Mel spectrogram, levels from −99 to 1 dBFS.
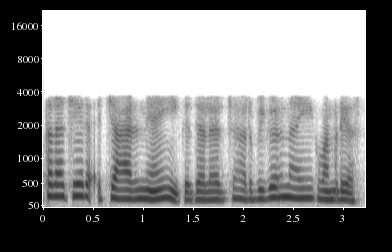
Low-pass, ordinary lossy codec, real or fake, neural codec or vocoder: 3.6 kHz; none; fake; codec, 24 kHz, 0.9 kbps, DualCodec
